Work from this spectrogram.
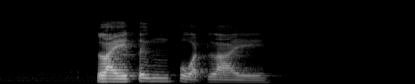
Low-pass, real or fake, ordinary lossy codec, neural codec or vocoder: none; real; none; none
